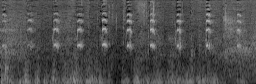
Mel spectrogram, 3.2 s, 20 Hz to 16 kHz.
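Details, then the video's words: Blacksmith lapwing at a water inlet during a 7 September sunset safari drive in South Africa, near a young bull elephant, giving sharp, metallic 'tink' notes about three per second, like a hammer on an anvil, over a low engine-like rumble. "And behind him you can hear the call of the great blacksmith lapwing."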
